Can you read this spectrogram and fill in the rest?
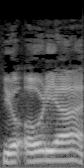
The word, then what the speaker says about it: Euodia: Now, this friction was due probably to internal conflicts, like that between Euodia and Syntyche.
